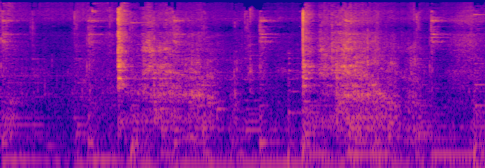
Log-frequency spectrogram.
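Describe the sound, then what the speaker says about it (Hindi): A spoon scrapes and rubs through soaked rice in a pot for chicken pulao, making a steady grainy stirring sound with two sharper knocks against the metal. "इसको ऐसे चलाना है, नहीं तो ये चावल ना घुट जाएंगे"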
